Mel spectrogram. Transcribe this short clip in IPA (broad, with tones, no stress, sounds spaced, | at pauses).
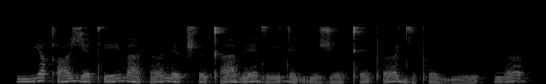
nʲ eː˧˥˧ qʼ ʌː˧˥ ʑ ɛ˩˥ tʼ eː˧˥ v a˧˩ θ ʌː˧˥ n ɛ˩˥ ʈ͡ʂʰ əː˧˩ kʼ aː˧˥˧ v ɛː˧˥˧ d l eː˩˥ d ɛ˨˩˦ rʲ ɛ˧˩ ʒ əː˧˩ kʼ ɛ˧˥ pʼ ʌː˧˥˧ dʲ ʌ˨˩˦ pʼ əː˧˩ rʲ eː˨˩˦ | w ʌː˧˥˧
